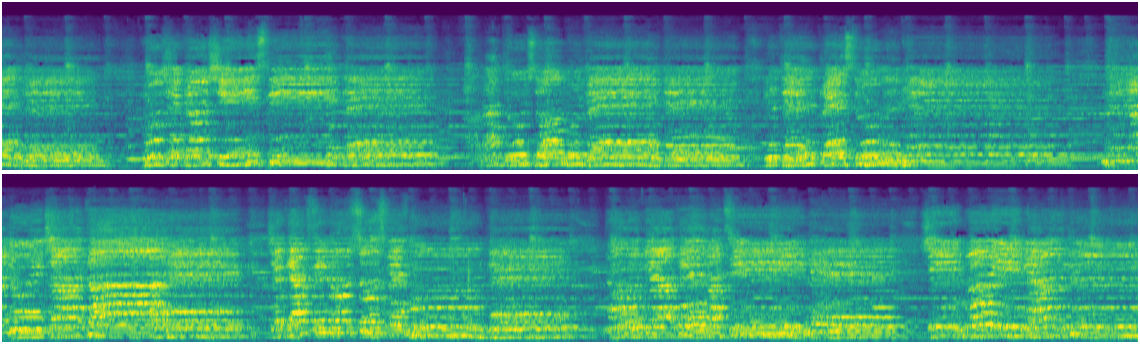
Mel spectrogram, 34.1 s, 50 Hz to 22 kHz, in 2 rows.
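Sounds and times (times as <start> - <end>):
group singing worship song in harmony: 0.0 - 34.0.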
